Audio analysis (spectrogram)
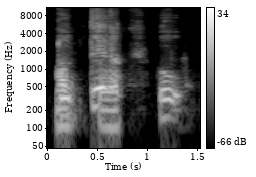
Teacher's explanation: مد اصلی ہے، تطیعہو، تطیعہو عین کا آواز نکالنا ہے نا، تو کے زیر کو عین سے ملانا ہے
